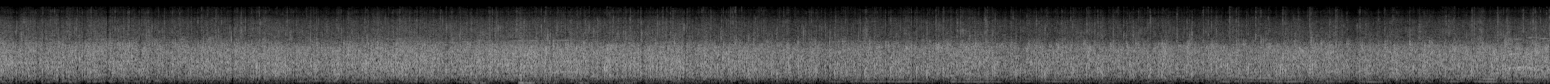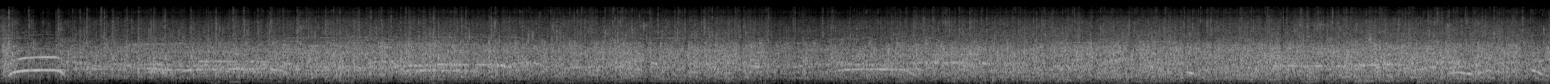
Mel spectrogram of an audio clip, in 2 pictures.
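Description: A large audience applauding steadily, with a few short calls rising above the clapping from about halfway through.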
